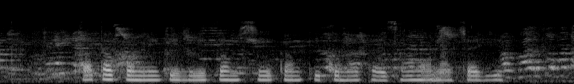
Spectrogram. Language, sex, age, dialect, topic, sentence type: Hindi, female, 25-30, Kanauji Braj Bhasha, banking, question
